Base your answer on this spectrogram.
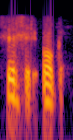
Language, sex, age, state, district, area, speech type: Malayalam, male, 30-45, Kerala, Idukki, rural, conversation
